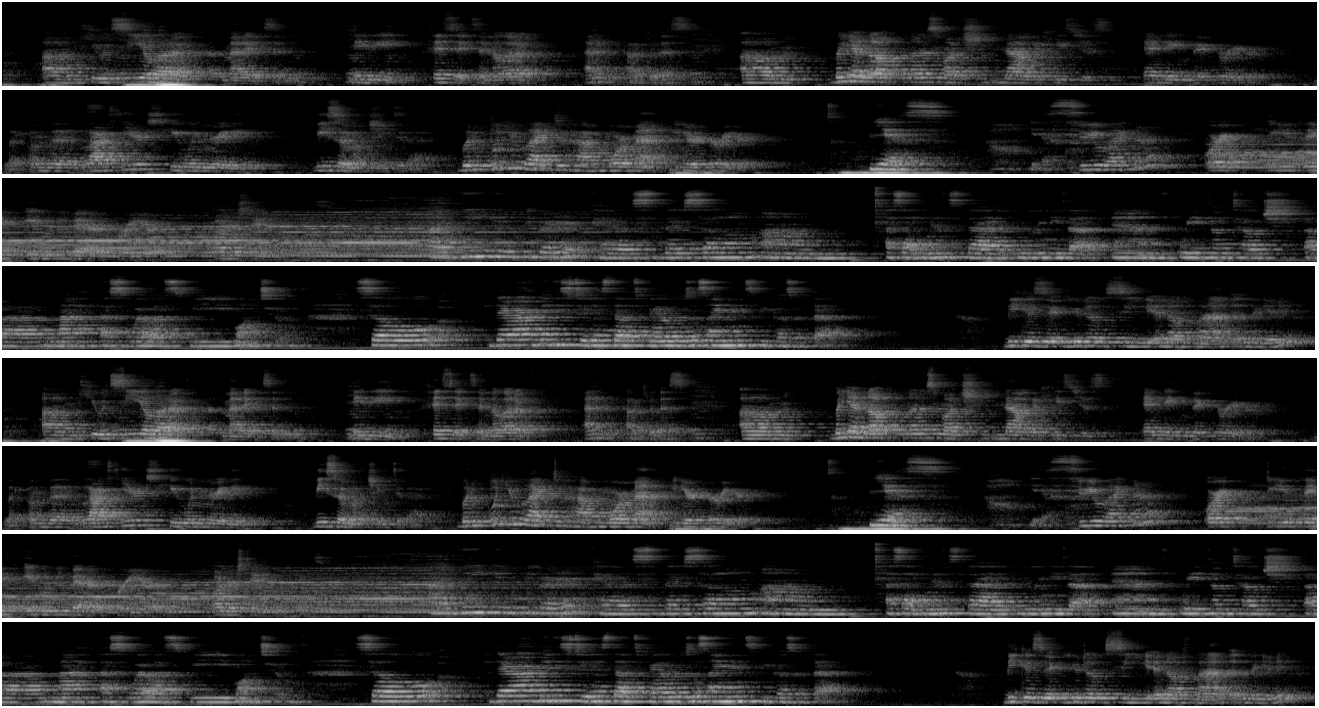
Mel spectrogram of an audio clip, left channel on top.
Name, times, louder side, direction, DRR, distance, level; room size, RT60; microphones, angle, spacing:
voice 1, 0.4-3.0 3.5-3.9 4.2-5.2 5.8-7.9 8.3-11.0 11.4-12.5 13.2-15.6 16.3-17.4 17.7-20.6 23.0-23.3 23.9-24.7 25.2-25.4 25.8-28.0 28.4-29.5 49.0-49.2 49.5-52.4, right 1 dB, 60° right, -2 dB, 0.4 m, -34 dB
voice 2, 1.1-1.6 3.4-3.5 21.8-22.2 23.5-23.9 30.6-34.7 35.1-41.1 41.3-42.3 42.7-42.9 43.1-43.8 44.3-46.9 47.2-47.7, equal, 10° left, -8 dB, 0.6 m, -29 dB
sound 1, 25.2-33.1, left 2 dB, 25° left, 1.0 m, -36 dB
2.7 x 2.1 x 2.4 m, 1.3 s
head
